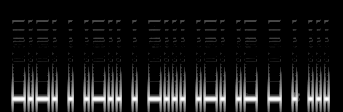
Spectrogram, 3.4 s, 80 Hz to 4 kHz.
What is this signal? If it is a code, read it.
Morse code, heard as a keyed tone, about 30 wpm, 550 Hz. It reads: CELEBRATES
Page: news headlines in morse code at 30 wpm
